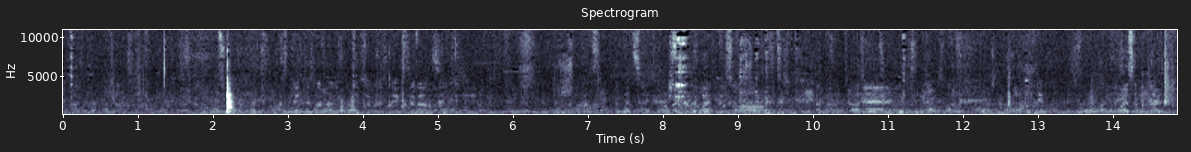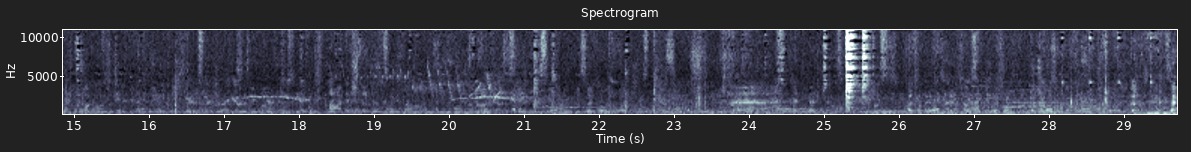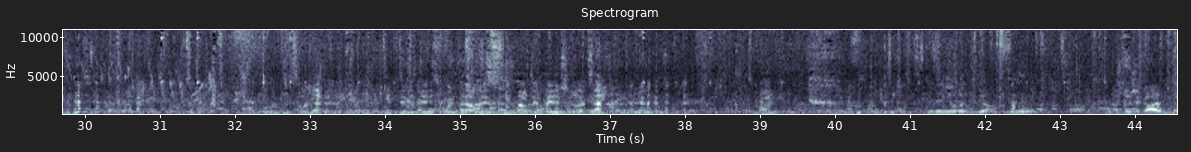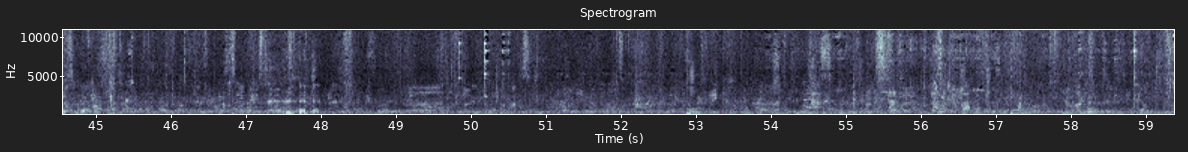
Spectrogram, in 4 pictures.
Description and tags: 110420-001 openair cafe karlsruhe Schlosscafe
Afternoon in the Karlsruhe Palace park. People having lunch in an open air restaurant by the palace. Sounds of conversation, dishes, laughing, relaxing atmosphere. Zoom H4n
